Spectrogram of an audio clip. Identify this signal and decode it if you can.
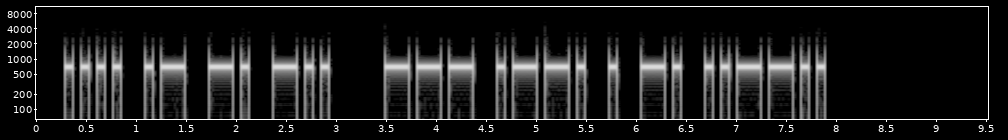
Morse code, heard as a keyed tone, about 15 wpm, 700 Hz. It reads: HAND OPEN?
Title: Sentences from Top 300 Words 15wpm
